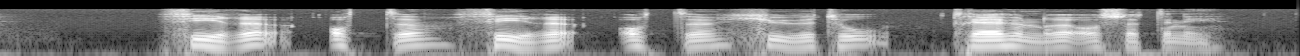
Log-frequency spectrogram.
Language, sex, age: Norwegian, male, 23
